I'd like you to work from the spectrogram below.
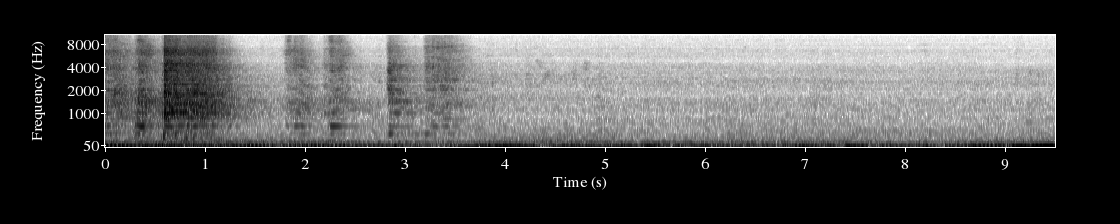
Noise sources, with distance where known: non-machinery impact, near

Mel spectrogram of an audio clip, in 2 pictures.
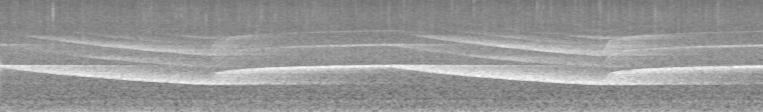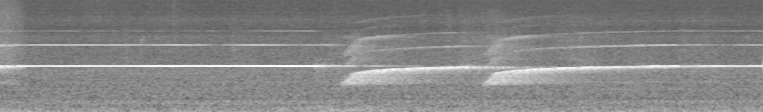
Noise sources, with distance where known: siren

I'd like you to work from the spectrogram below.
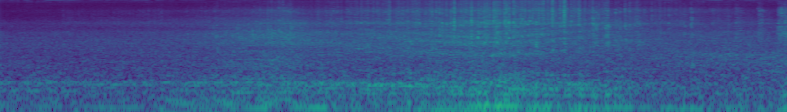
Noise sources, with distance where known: medium-sounding engine, near

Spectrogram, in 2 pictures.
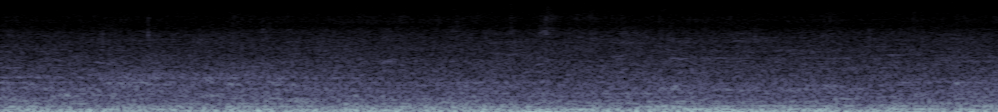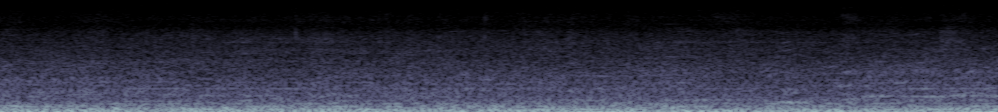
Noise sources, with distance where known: music from an unclear source, far; unidentified human voice, far

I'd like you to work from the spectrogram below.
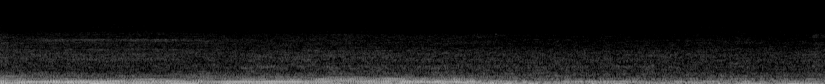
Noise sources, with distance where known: medium-sounding engine, near

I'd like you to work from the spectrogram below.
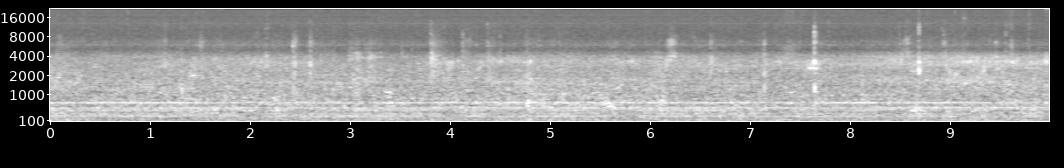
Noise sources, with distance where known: engine of unclear size

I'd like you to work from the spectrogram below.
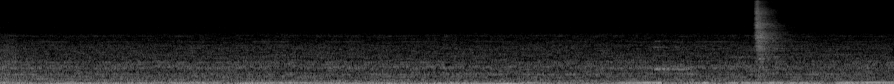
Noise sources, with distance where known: engine of unclear size

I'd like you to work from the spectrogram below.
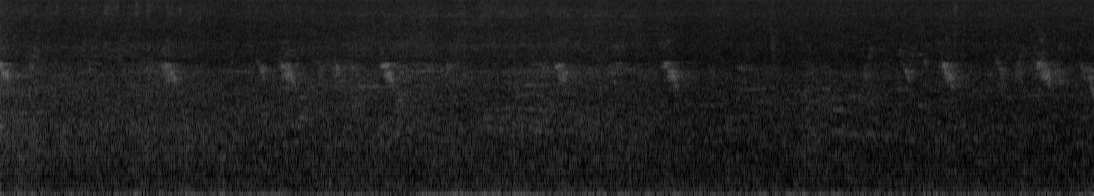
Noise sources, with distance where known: background noise

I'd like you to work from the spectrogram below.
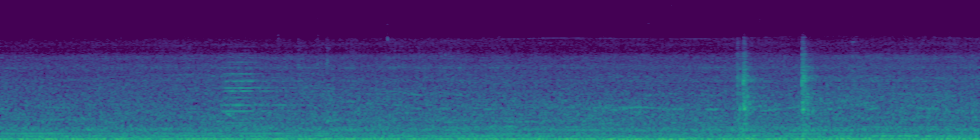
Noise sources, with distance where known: engine of unclear size, near; non-machinery impact; car horn, far

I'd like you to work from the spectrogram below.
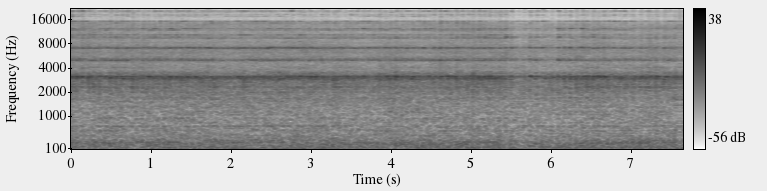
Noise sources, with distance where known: jackhammer, near

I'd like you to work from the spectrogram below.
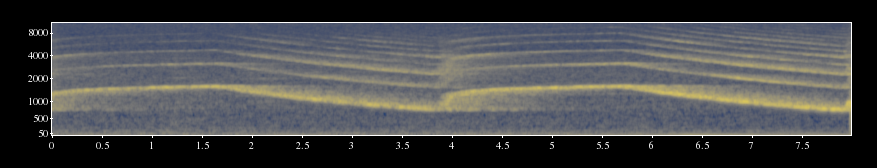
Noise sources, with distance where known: siren, near

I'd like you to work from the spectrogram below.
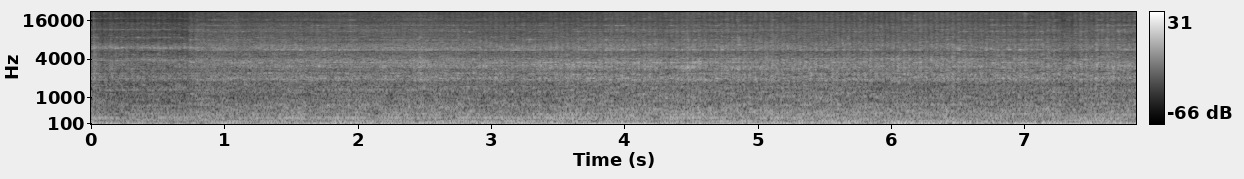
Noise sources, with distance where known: jackhammer, near

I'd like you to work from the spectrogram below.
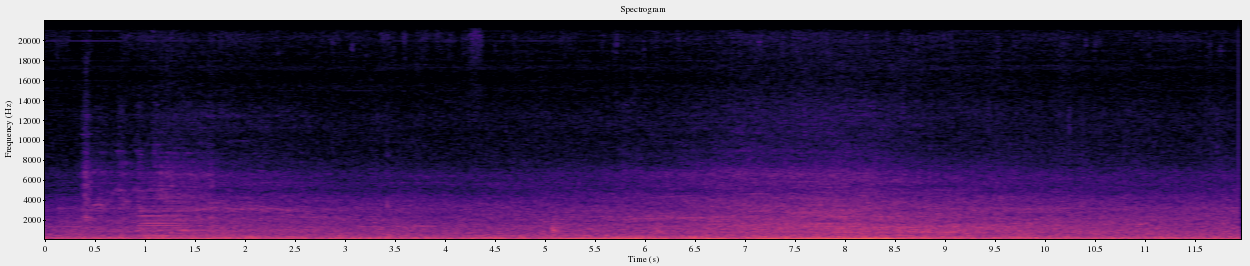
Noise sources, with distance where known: engine of unclear size, near

